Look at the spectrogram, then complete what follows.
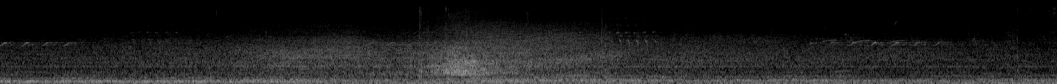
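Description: Outdoor background with a steady low rumble and a passing vehicle whose sound swells to a peak about halfway through and then fades. Faint bird chirps come in near the end.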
